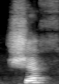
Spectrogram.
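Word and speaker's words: chef: proof यानी तथ्य proof शेफ सी एच यहां पर श रहेगा शेफ शेफ चीफ चीफ यह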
